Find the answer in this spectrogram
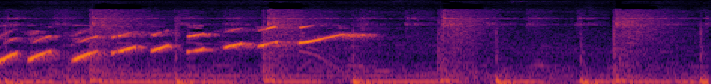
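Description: Background music with a steady beat, with a quick run of short notes climbing in pitch over the first second or so.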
